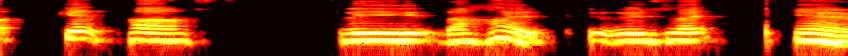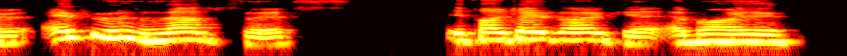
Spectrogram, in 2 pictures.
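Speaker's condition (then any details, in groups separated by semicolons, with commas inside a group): Cerebral palsy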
